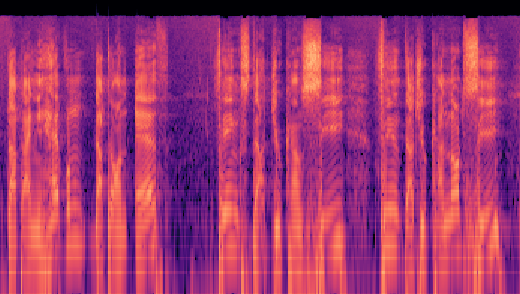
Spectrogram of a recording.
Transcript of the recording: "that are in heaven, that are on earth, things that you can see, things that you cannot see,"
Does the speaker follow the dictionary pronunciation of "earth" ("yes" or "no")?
yes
